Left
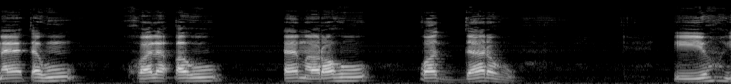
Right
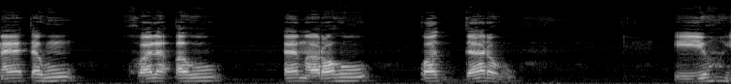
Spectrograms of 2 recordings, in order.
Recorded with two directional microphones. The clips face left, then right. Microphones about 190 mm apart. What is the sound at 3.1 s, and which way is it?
Speech, 20° left (ahead or behind).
